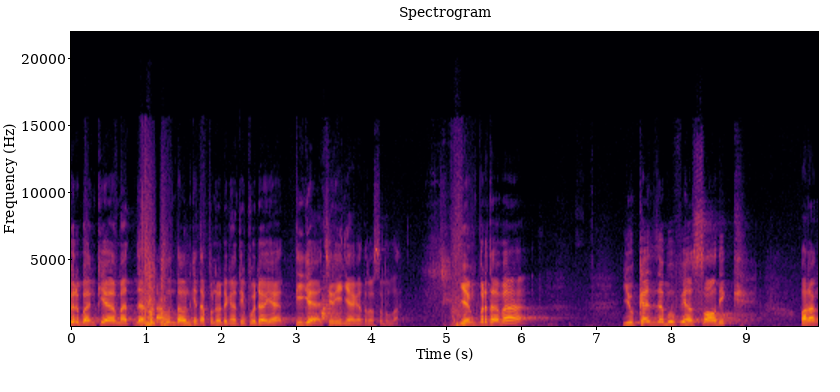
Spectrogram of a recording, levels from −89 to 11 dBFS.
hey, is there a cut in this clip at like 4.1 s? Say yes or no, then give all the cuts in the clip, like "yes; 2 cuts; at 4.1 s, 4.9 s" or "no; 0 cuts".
no; 0 cuts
